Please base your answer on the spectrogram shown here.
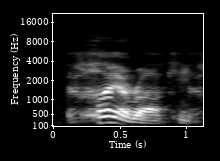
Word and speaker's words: hierarchy: Hierarchy. 3 parts which rhyme with higher, ra, key.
